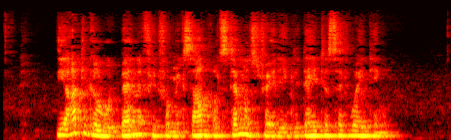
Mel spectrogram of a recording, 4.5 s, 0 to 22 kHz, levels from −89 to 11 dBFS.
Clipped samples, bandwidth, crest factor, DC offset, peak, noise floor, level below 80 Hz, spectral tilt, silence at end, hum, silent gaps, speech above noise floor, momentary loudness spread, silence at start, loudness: under 0.1%; 15.5 kHz; 16 dB; under 0.1%; -2 dBFS; -55 dBFS; -46 dBFS; -6 dB/octave; 0.55 s; none; none; 39 dB; 6 LU; 0.55 s; -17 LUFS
